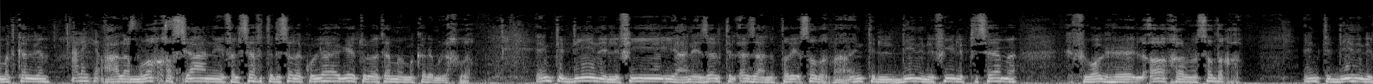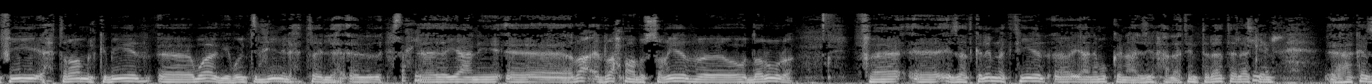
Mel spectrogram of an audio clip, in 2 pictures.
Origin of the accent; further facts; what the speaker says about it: Egypt; خصوصا أنه إحنا كمان عندنا في مصر طورنا دار الإفتاء تطور كبير جدا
